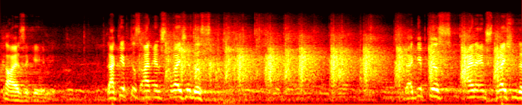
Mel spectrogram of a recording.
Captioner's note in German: Beifall bei der FDP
